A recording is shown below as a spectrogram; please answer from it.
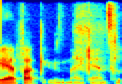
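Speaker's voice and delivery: breathy whispered aside, almost no voice; whispered admission. Retold or imitated. Retelling admitting he cancels too, whispered. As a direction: mutter it under your breath as if confessing. Admitting fault after partner laughs.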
